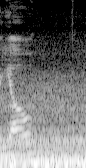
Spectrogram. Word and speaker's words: Youghiogheny: whitewater rafting on the, I think it's pronounced the Youghiogheny River, or the lower Youghiogheny River, the lower Yo for short.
